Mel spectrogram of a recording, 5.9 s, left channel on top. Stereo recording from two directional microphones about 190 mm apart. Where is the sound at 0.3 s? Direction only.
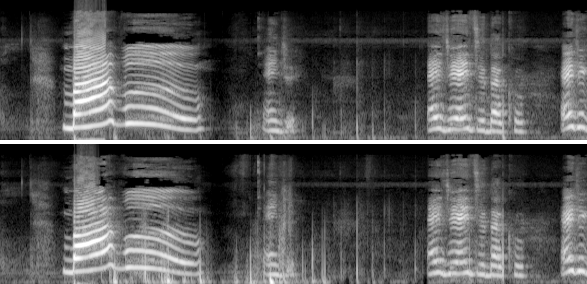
35° left (ahead or behind).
